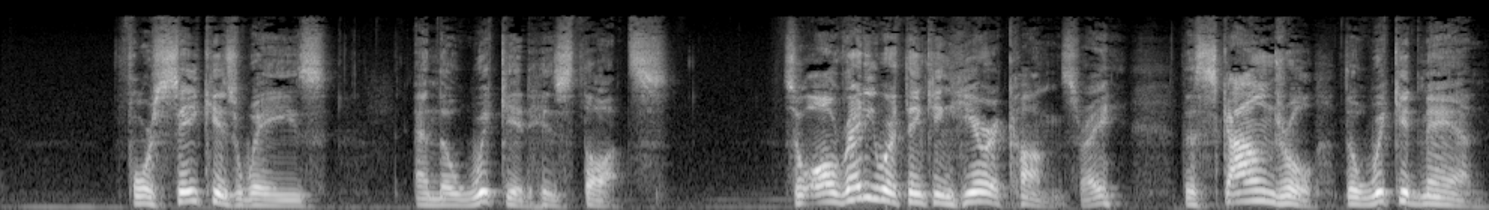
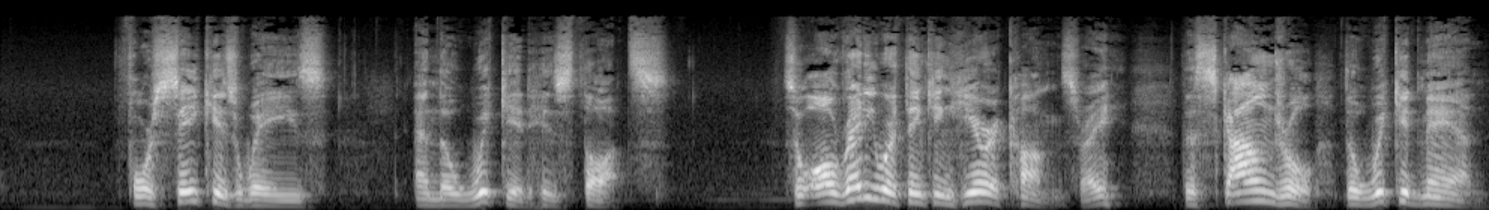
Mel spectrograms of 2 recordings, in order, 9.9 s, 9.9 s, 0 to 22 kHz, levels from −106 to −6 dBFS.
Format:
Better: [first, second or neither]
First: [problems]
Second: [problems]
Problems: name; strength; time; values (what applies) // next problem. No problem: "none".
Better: first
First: none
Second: thin; somewhat; fading below 450 Hz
